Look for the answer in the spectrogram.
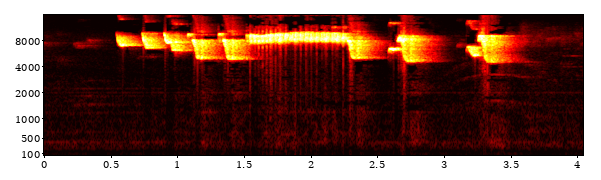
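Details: Goldfinch (jilguero) singing, likely caged: a loud, high, rapid series of short tinkling notes running into a sustained buzzy trill, then two separate sharp chirps, on a clean quiet background.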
